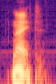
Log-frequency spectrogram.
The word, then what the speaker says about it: knight: But now we don't pronounce it knife. We just say knife. We don't pronounce it knight. We just say knight.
